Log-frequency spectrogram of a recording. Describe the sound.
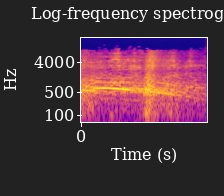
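A single heavy thud of a wrestler knocked down onto his back on the ring mat after a wind-up throw lands mid-clip, fairly loud, over a steady murmur of crowd noise and background voices.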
